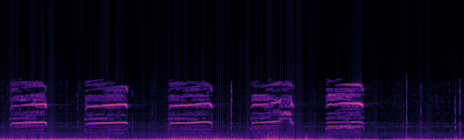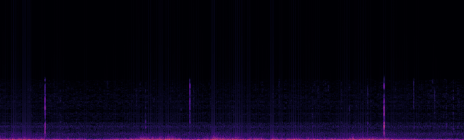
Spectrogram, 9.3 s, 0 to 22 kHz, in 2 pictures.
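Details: Loch Arkaig osprey chick on 19 August 2022, begging during a fish feed: five loud, high, ringing squeals in the first few seconds, then only scattered faint chips over low rustling and wind-like noise.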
